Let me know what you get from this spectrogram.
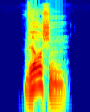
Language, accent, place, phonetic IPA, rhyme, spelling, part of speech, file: German, Germany, Berlin, [ˈvɪʁʃn̩], -ɪʁʃn̩, wirschen, adjective, De-wirschen.ogg
- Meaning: inflection of wirsch: 1. strong genitive masculine/neuter singular 2. weak/mixed genitive/dative all-gender singular 3. strong/weak/mixed accusative masculine singular 4. strong dative plural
